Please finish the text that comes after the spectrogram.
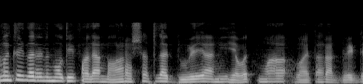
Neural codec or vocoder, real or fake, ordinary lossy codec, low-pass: codec, 16 kHz in and 24 kHz out, 0.6 kbps, FireRedTTS-2 codec; fake; none; 7.2 kHz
